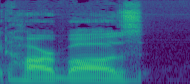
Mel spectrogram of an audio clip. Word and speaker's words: Harbaugh: Jim Harbaugh. And Michigan will face Washington for the title despite Harbaugh's – is that how you say his name? Harbaugh? – Harbaugh's yep.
